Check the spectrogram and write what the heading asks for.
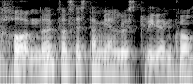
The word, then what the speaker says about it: jondo: musical dices pues señores el cante jondo fondo sería hondo en español con h pero con acento andaluz se pronuncia fondo entonces también lo escriben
